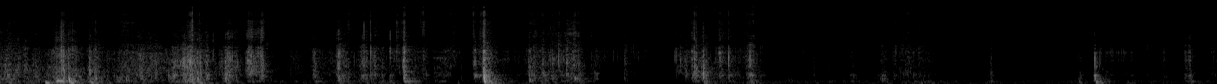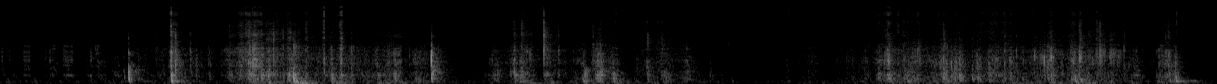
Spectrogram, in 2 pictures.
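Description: Paper towel roll crinkling and tearing as a cat claws and grapples with it. The sound comes in bouts of rustling with sharp clicks, broken by near-quiet pauses.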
